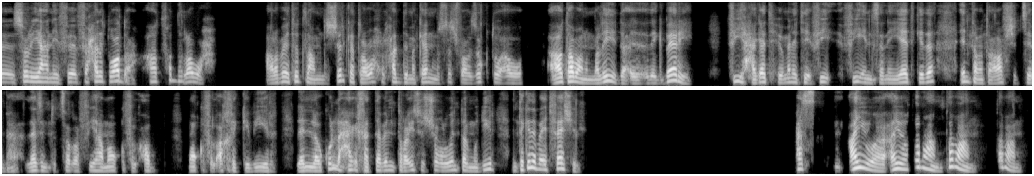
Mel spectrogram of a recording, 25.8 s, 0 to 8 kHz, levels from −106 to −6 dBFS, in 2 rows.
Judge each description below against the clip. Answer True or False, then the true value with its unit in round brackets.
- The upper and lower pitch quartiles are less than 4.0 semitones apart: False (4.8 semitones)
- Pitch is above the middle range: False (145 Hz)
